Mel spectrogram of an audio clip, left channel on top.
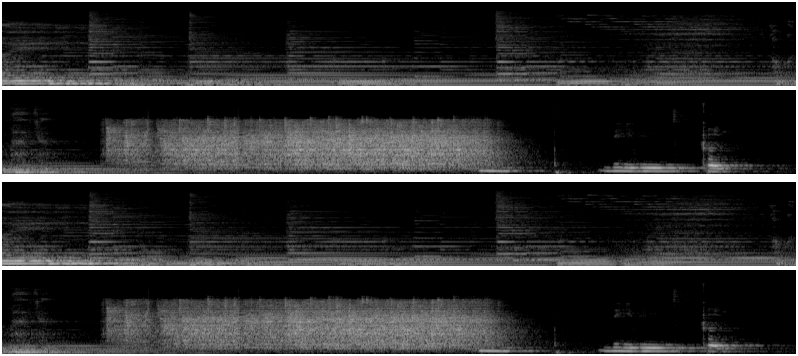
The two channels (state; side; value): normal; both; correlation 0.79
